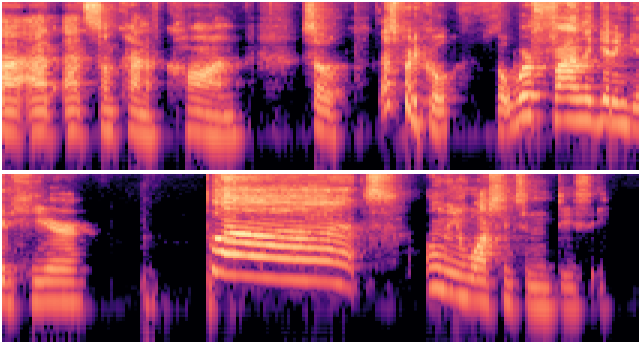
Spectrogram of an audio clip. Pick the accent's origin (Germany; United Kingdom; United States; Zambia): Germany; I grew up in Germany.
